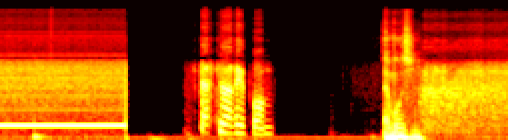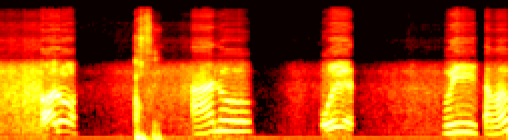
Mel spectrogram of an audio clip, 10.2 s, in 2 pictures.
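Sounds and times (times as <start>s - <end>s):
ringback tone of an outgoing telephone call: 0.0s - 1.3s
speech: 2.2s - 2.8s, 3.9s - 4.5s, 5.5s - 5.9s, 6.5s - 7.7s, 8.3s - 8.7s, 9.5s - 10.1s.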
